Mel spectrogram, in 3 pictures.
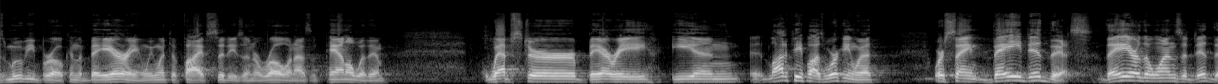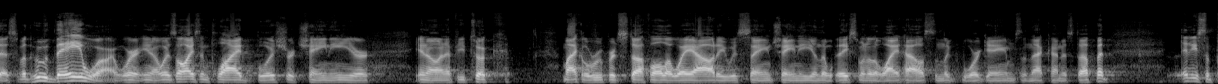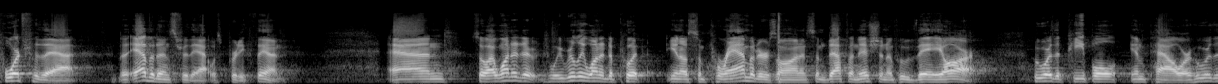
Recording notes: at the June 4th, 2006 "9/11 Education and Strategy Conference" in Chicago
